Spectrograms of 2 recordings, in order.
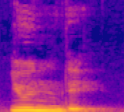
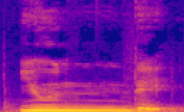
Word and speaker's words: Hyundai: facile et en vain hyundai hyundai hyun des comme 1d ou 2d des coussins des hyundai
